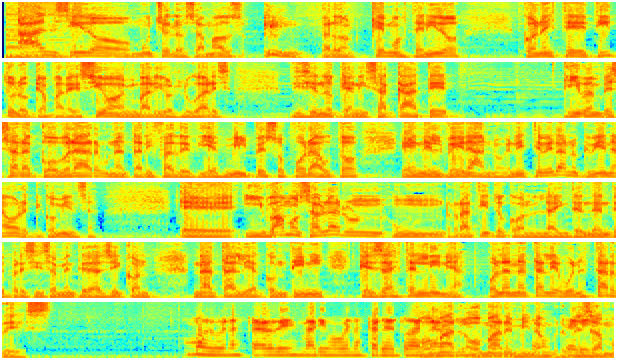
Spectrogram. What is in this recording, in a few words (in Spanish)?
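Radio Estacionamiento Medido; Mitre Cordoba; Siesta Animal; Anisacate Localidad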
